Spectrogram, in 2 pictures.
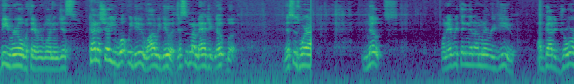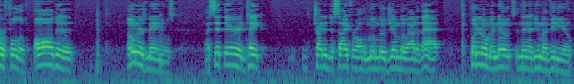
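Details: Self-reported natural speech impediment in a man, with disfluent pauses, prolongations and frequent filler words.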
